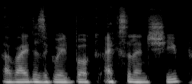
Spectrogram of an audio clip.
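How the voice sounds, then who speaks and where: A Belgian rabbi appears as a podcast guest, speaking with a Belgian accent in a reflective, wandering interview and frequently asking "right?" to check in. His lowish, darkish voice stays monotone and runs a little fast. The recording is clean studio sound with no echo.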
